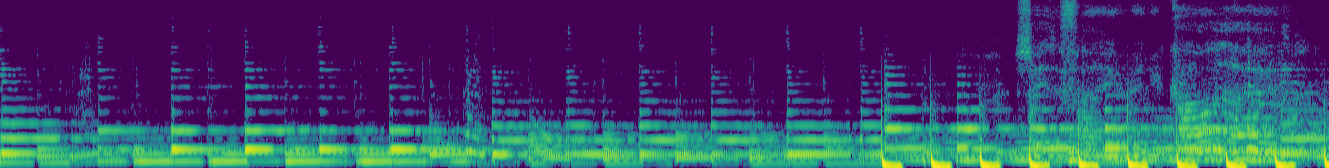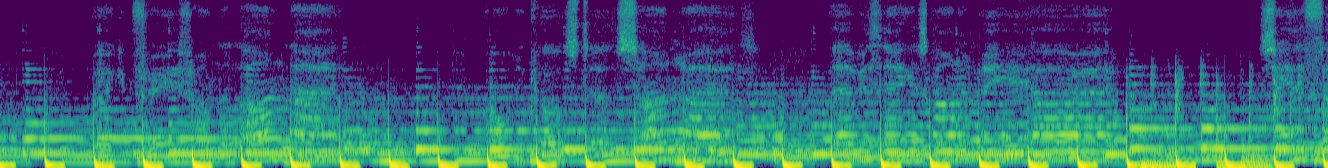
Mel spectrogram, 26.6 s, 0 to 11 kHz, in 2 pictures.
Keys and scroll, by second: 4.7 Right, 10.9 Delete, 18.6 shift+Page_Up.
